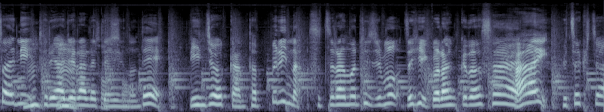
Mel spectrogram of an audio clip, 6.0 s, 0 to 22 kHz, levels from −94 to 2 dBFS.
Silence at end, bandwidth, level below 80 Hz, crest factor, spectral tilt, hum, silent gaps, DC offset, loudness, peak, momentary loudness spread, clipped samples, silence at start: 0 s; 19 kHz; -64 dBFS; 22 dB; -3 dB/octave; none; none; under 0.1%; -23 LUFS; -2 dBFS; 10 LU; under 0.1%; 0 s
